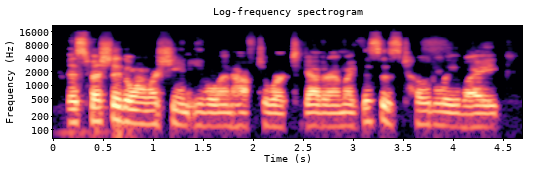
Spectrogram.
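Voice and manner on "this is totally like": usual speaking voice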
